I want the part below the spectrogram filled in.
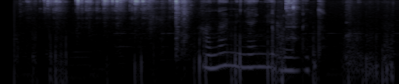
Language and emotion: Russian, sad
